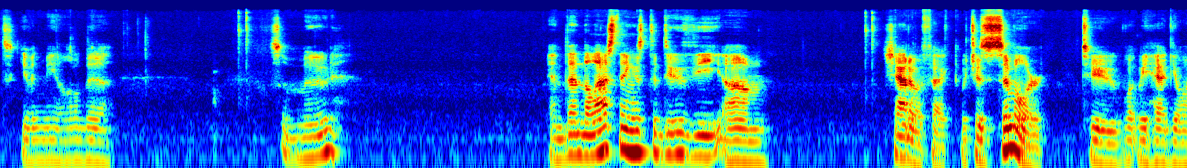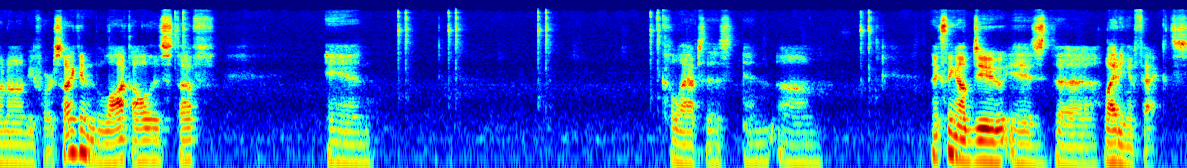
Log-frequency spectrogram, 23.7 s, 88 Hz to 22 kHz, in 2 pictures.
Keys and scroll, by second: 1.2 super+-.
